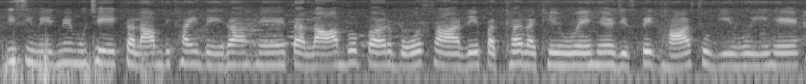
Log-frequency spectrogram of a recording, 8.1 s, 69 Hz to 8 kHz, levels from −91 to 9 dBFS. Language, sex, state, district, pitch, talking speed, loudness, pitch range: Hindi, female, Bihar, Sitamarhi, 205 Hz, 170 wpm, -15 LUFS, 195-220 Hz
